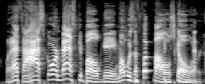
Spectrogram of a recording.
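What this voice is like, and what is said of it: Bad put-on Southern US accent. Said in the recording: “Sorry for my bad Ole Miss Arkansas accents”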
